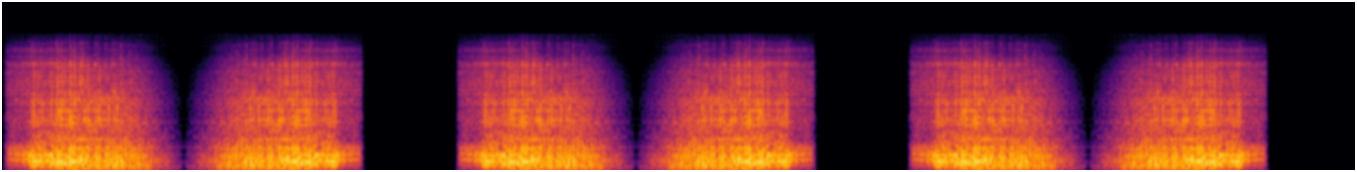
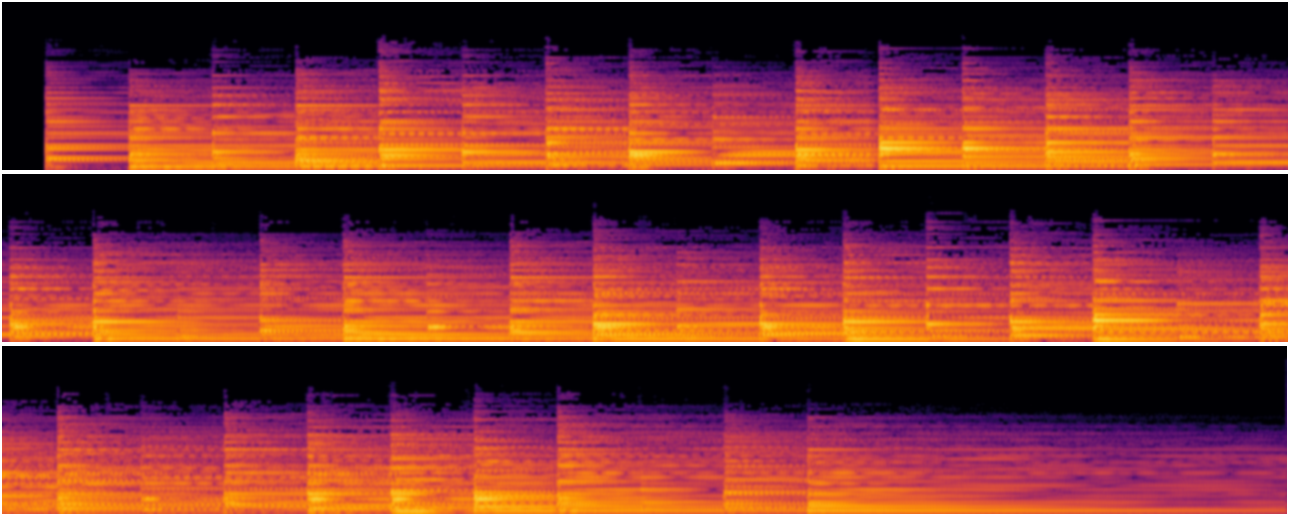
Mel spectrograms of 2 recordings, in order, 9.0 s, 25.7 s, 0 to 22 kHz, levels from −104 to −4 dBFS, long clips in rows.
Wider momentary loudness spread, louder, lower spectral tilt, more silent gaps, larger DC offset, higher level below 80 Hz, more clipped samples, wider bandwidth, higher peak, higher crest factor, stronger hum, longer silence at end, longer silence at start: first, 16 LU vs 10 LU; first, -19 LUFS vs -23 LUFS; second, -8 dB/octave vs -9.5 dB/octave; first, 2.41-3.03 s, 5.41-6.04 s vs none; neither; about the same, -40 dBFS vs -42 dBFS; neither; first, 7.8 kHz vs 6.8 kHz; first, 0 dBFS vs -4 dBFS; about the same, 20 dB vs 18 dB; neither; first, 0.6 s vs 0 s; second, 0 s vs 0.3 s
